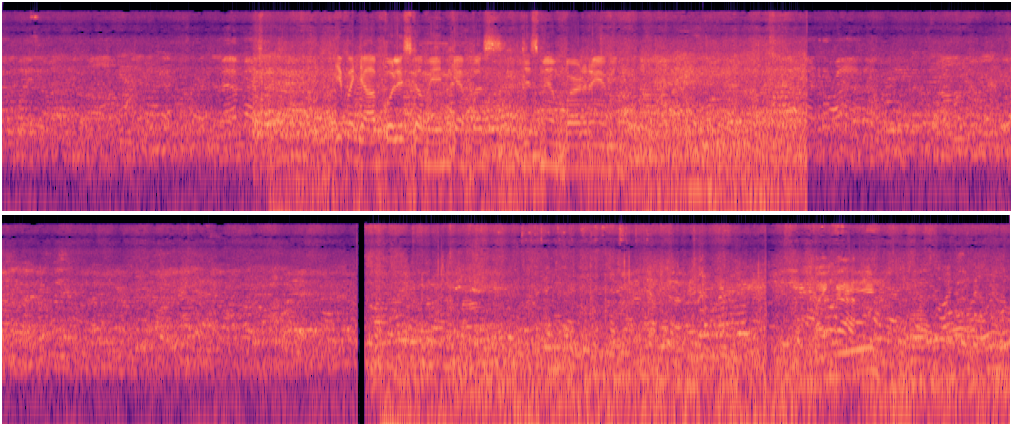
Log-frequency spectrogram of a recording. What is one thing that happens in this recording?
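A crowd of young men chatter loudly nearby.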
